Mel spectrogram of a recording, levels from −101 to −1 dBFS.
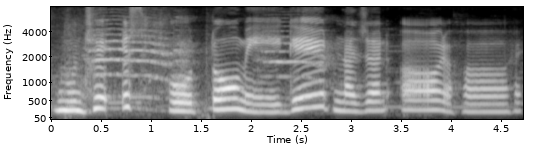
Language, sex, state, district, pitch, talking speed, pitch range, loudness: Hindi, female, Madhya Pradesh, Umaria, 245 Hz, 115 wpm, 220-285 Hz, -16 LUFS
